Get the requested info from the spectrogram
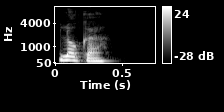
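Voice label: "logger", British English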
